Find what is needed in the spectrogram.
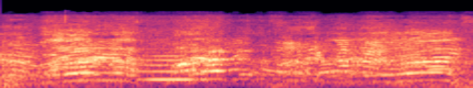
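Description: Several men's voices talking loudly over one another in an argument, too tangled to make out words.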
